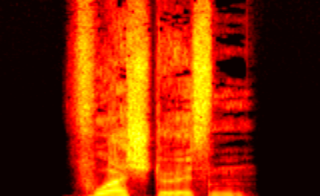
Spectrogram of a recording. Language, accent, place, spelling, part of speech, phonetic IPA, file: German, Germany, Berlin, Vorstößen, noun, [ˈfoːɐ̯ˌʃtøːsn̩], De-Vorstößen.ogg
- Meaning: dative plural of Vorstoß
